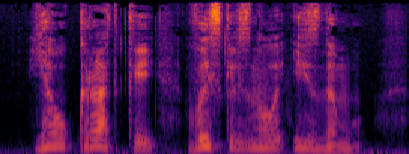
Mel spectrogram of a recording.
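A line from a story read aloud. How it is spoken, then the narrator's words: Almost a whisper. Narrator (Russian): сказала она почти шепотом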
